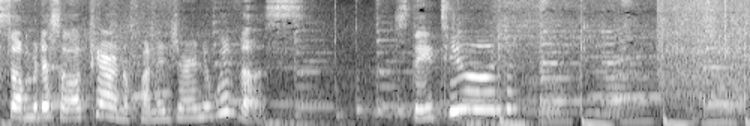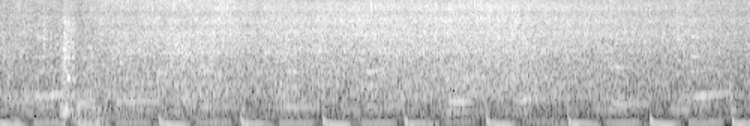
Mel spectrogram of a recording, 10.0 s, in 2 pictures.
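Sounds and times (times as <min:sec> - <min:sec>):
background music with bass beat: 0:01.8 - 0:10.0
vegetables sizzling in a wok: 0:04.4 - 0:10.0.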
